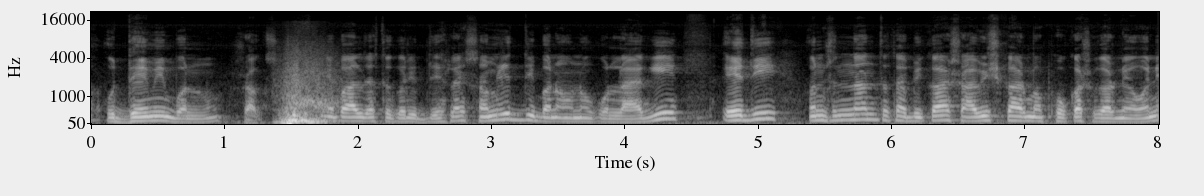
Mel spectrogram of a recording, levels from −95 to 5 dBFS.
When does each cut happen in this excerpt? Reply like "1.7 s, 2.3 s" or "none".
1.7 s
